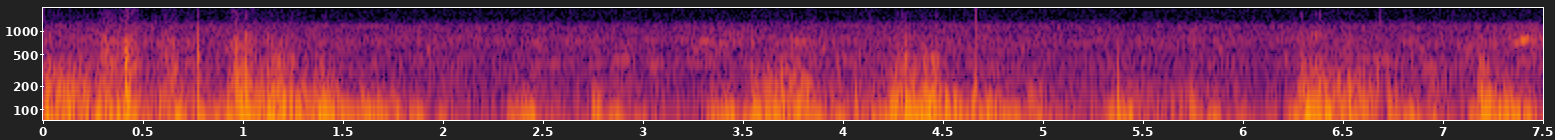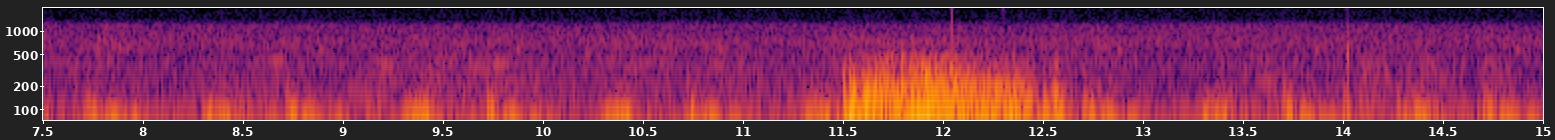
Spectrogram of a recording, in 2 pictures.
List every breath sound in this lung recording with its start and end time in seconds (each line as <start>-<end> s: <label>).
0.73-2.11 s: exhalation
0.73-2.11 s: crackles
3.25-4.13 s: crackles
3.30-4.18 s: inhalation
4.18-5.06 s: exhalation
4.18-5.06 s: crackles
6.17-7.04 s: inhalation
6.17-7.04 s: crackles
7.09-7.97 s: exhalation
7.09-7.97 s: crackles
11.45-13.06 s: inhalation
11.45-13.06 s: crackles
